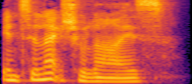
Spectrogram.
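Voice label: "intellectualize", British English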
